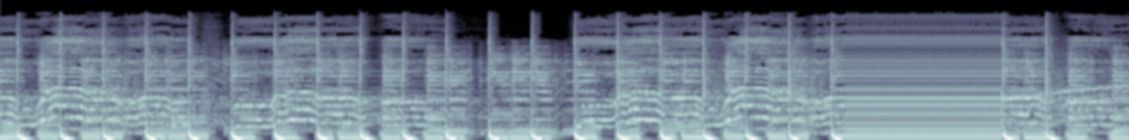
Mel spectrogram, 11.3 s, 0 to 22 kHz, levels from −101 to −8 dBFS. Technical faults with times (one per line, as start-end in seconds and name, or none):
8.48-10.02 system hang loop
